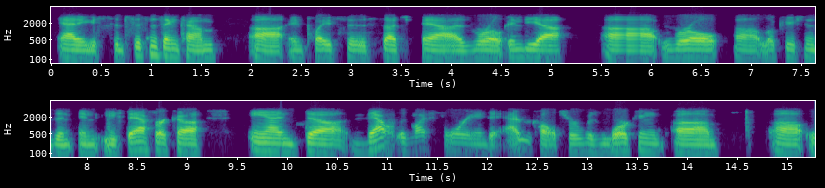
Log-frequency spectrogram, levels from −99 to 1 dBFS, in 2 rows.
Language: English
